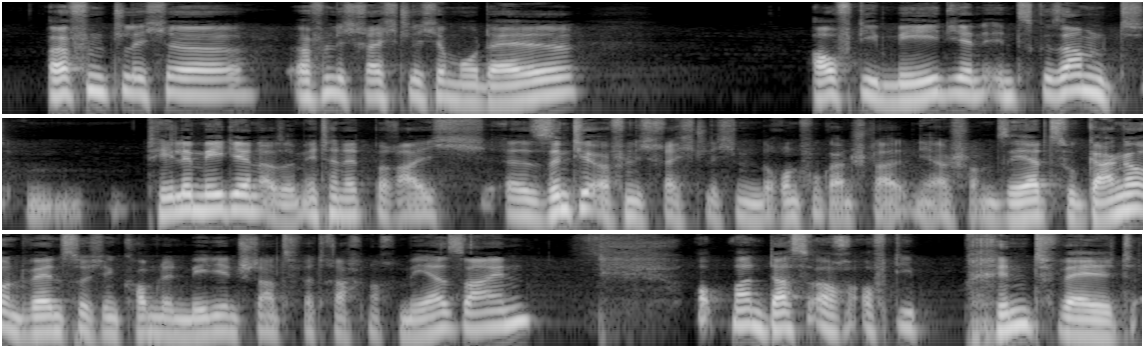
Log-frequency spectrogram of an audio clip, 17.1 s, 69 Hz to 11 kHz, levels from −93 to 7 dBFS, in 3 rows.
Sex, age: male, 40-59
